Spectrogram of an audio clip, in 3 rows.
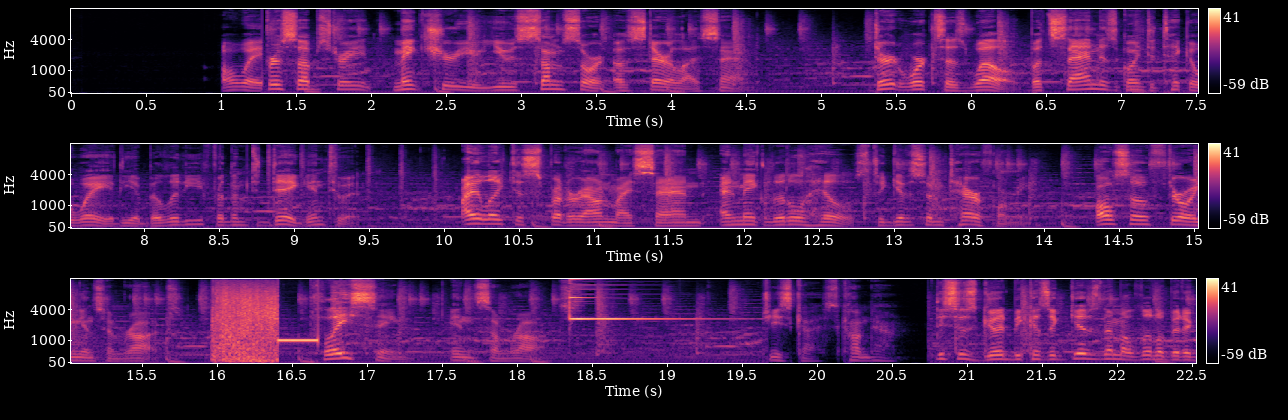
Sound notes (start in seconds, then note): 15.9 explosion; 18.3 checkmark ding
